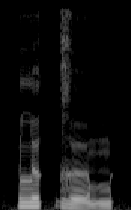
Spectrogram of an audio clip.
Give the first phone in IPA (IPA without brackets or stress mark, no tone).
l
